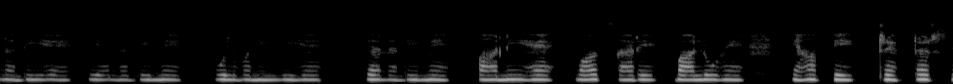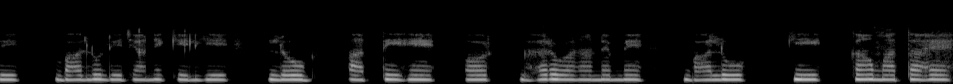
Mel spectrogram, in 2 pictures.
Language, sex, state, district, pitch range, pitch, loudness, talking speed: Hindi, female, Bihar, Lakhisarai, 210-220 Hz, 215 Hz, -30 LUFS, 125 wpm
